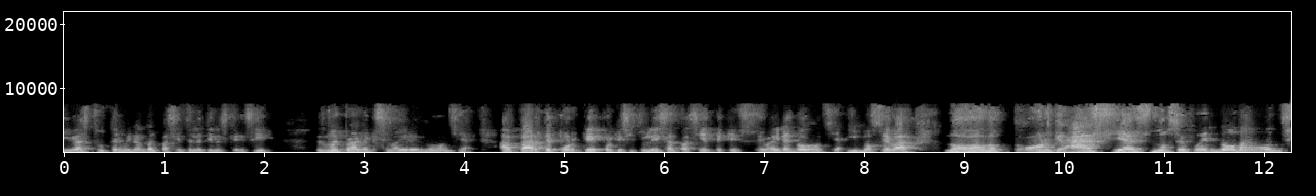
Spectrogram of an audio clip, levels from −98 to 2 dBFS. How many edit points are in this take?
zero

